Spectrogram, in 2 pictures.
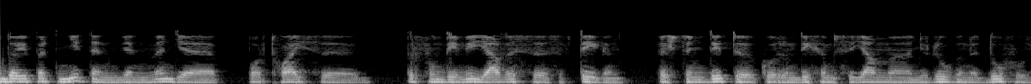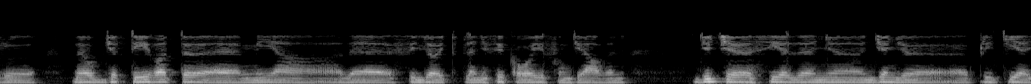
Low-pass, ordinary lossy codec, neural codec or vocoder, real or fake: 19.8 kHz; AAC, 16 kbps; none; real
